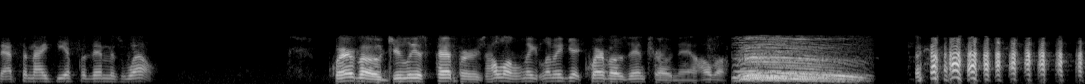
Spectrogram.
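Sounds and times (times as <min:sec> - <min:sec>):
speech: 0:00.0 - 0:01.7, 0:03.3 - 0:10.2
crowd booing: 0:07.3 - 0:08.8
rhythmic choppy bursts of voices: 0:07.3 - 0:08.8.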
